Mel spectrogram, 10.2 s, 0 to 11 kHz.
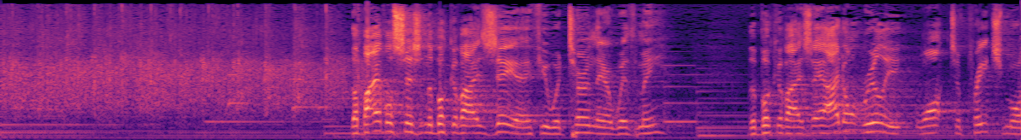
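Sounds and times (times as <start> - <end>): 
crowd clapping in welcome: 0.0 - 4.4
speech: 3.5 - 10.2.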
